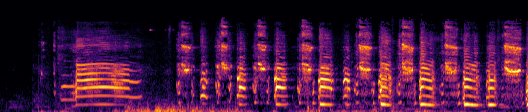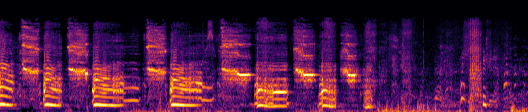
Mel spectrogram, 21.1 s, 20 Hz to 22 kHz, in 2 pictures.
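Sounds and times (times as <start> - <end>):
donkey braying: 0.8 - 2.9, 3.5 - 18.2
speech: 1.5 - 2.1, 4.8 - 9.6
laughter: 18.6 - 21.1.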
